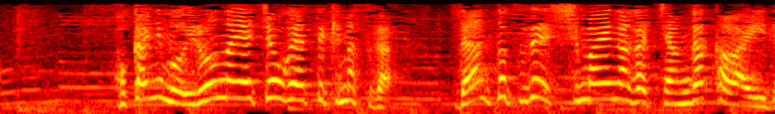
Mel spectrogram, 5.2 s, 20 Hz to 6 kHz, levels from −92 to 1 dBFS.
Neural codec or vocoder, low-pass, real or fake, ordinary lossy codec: none; 5.4 kHz; real; MP3, 24 kbps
